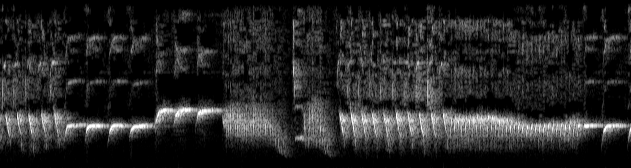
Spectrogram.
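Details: Canary song played to get females and males ready for breeding: fast rhythmic rolls of high chopped notes, a sliding swoop near the middle, then a long, even, buzzy trill.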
